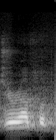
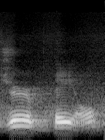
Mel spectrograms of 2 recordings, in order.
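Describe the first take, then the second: First: Jerubbabel said wrongly as jer-UB-a-bel; Jerubbabel, the slip with the b-b-l ending; the mistaken Jerubbabel; mispronounced name. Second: Jerubbaal said as jer-uh-BAYL; Jerubbaal, ending stretched on baal; the correct Jerubbaal, rising; corrected pronunciation. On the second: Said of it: "I said Jerubbabel". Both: Shown as a demonstration.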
